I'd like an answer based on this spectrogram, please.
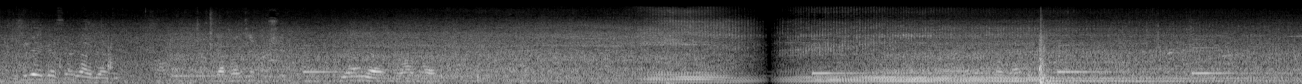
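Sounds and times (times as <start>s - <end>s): vehicle engine running: 6.4s - 13.0s.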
